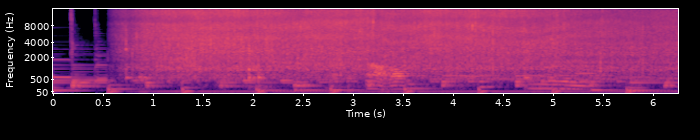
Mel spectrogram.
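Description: Pad see ew noodles sizzling in a hot wok while being stirred with a wooden spatula. The frying starts about half a second in and holds steady.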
